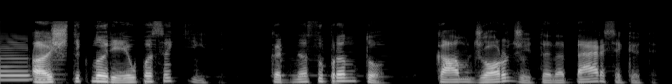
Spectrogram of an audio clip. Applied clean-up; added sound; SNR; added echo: neural mask model DeepFilterNet 3.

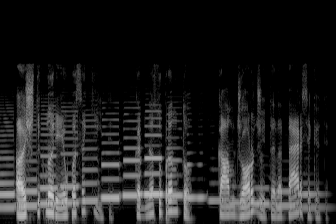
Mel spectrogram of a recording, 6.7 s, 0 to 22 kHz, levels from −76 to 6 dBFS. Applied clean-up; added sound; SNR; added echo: none; Wind instrument, woodwind instrument; 4 dB; none.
